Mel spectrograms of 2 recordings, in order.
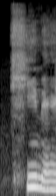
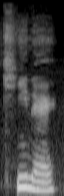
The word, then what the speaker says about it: Kenai: Kenai. I didn't know how to pronounce that until we started the cruise. Kenai.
